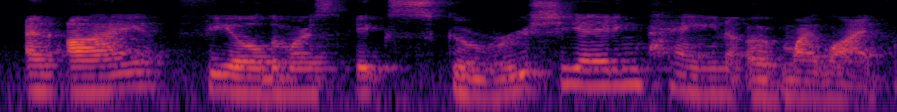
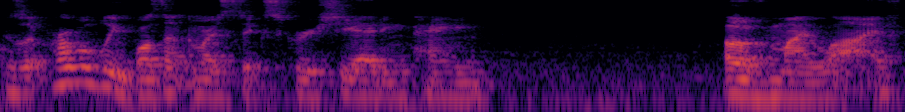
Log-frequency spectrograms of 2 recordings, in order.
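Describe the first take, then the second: First: Slow, drawn-out "excruciating pain", each word weighted for effect; dramatic emphasis. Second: Said in the usual way. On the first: Real, not acted. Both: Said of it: "take that with a grain of salt".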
